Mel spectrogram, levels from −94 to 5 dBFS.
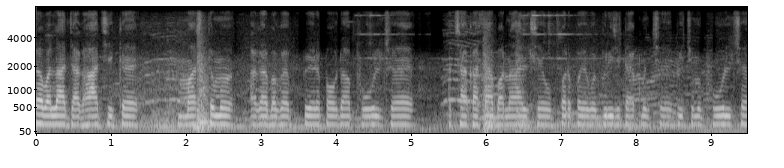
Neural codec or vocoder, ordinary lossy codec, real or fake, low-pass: none; none; real; 7.2 kHz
